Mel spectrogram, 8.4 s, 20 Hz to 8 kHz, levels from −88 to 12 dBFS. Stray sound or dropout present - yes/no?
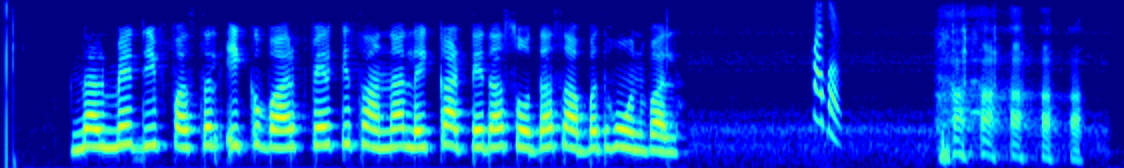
yes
